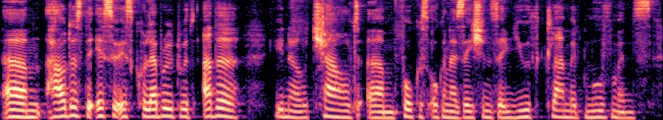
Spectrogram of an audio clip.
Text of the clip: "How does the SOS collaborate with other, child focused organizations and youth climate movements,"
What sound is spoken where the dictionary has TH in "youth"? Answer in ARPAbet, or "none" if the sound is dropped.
TH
